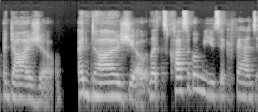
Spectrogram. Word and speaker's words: Adagio: And I say it that way because I was saying it wrong for a while, but now I say it Adagio.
